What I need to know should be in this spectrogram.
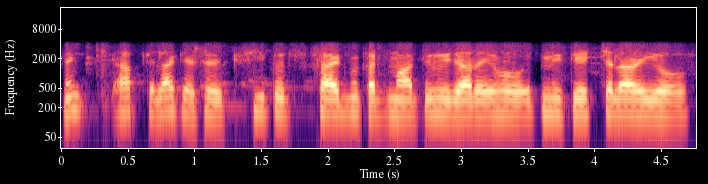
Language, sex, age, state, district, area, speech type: Hindi, male, 18-30, Madhya Pradesh, Seoni, urban, conversation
